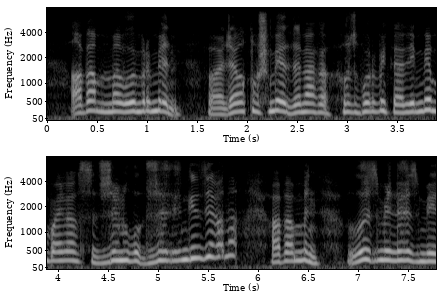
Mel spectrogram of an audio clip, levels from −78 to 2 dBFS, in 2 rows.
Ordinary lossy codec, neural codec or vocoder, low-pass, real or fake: none; autoencoder, 22.05 kHz, a latent of 192 numbers a frame, VITS, trained on many speakers; 7.2 kHz; fake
